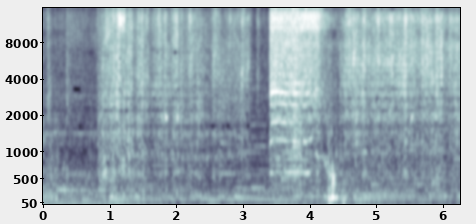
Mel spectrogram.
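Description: Background music over the mechanical noise of a tracked forestry harvester working a felled log with its processing head. A louder rush of noise comes in about halfway through and lasts about a second.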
